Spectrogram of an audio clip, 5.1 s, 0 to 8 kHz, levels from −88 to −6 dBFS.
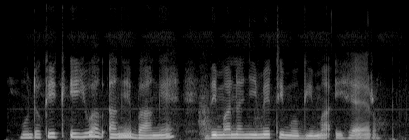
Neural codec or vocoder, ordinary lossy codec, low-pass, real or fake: none; none; none; real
